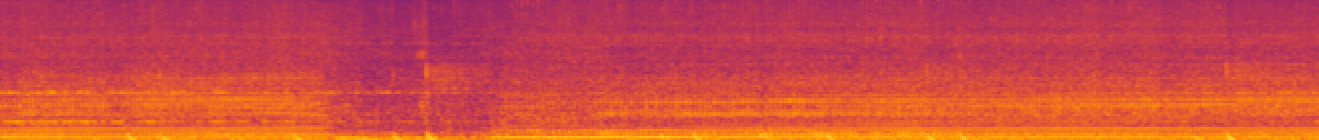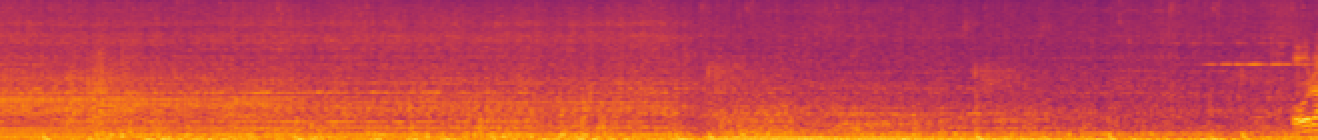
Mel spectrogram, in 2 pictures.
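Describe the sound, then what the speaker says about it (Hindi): Motorbikes riding along as a sound effect in a Hindi horror cartoon story, a continuous engine drone with shifting pitch throughout, loud and close, with a brief dip and change in tone midway. "और फिर गुल्ली गुल्ली की बाइक पर बैठ गया और बाबा ने अपनी बाइक निकाल ली"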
